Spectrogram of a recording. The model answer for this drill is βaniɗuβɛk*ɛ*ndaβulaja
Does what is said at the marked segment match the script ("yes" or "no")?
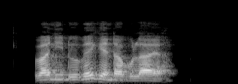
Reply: yes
